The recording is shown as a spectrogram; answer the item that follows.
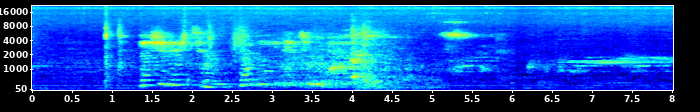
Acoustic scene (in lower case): elevator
